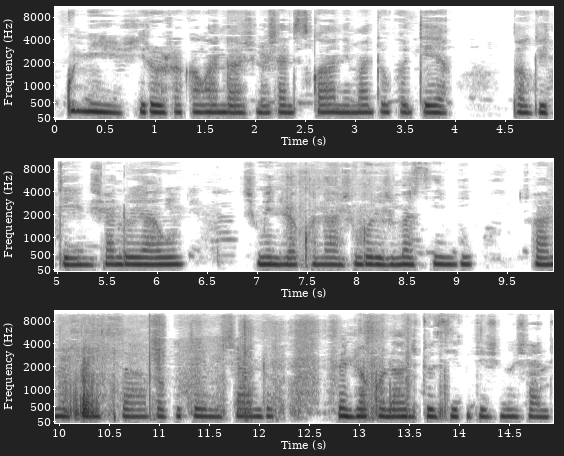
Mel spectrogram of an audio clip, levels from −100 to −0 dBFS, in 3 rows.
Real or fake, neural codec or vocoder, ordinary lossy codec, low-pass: real; none; AAC, 32 kbps; 9.9 kHz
